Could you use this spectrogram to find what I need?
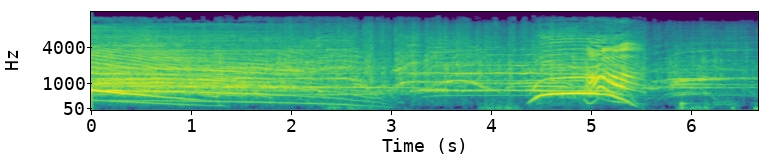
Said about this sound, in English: Can we get a round of applause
